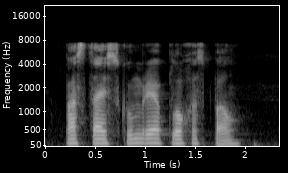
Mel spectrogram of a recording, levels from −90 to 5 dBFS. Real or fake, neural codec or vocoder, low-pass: real; none; 7.2 kHz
